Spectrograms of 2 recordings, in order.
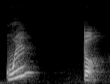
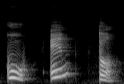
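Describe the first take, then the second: First: The vowels u and e are joined together. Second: The vowels u and e are split apart. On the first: The speaker calls it right. "en un solo golpe de voz" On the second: The speaker calls it wrong. "no diríamos"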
